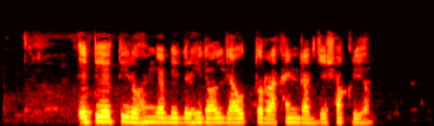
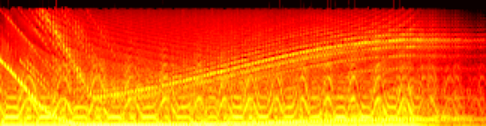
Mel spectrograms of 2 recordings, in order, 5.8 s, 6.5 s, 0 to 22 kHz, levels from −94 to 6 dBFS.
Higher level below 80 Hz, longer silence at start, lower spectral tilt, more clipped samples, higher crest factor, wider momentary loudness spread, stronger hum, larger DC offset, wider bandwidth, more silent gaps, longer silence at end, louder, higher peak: second, -60 dBFS vs -12 dBFS; first, 1.05 s vs 0 s; first, -6.5 dB/octave vs -5 dB/octave; neither; first, 20 dB vs 8 dB; first, 9 LU vs 4 LU; neither; neither; second, 7.6 kHz vs 16 kHz; neither; first, 0.85 s vs 0 s; second, -20 LUFS vs -11 LUFS; about the same, -2 dBFS vs 0 dBFS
